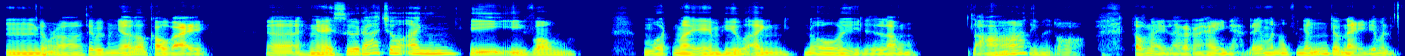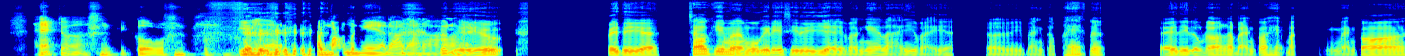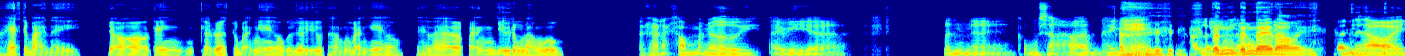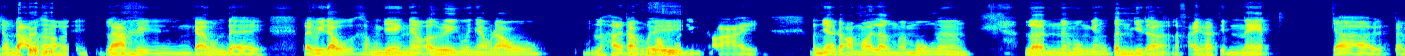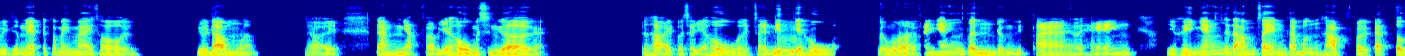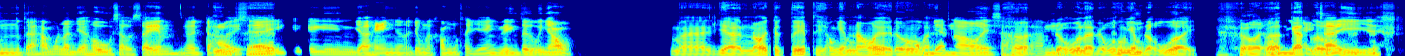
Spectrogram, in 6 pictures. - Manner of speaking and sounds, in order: tapping; singing: "ngày xưa đã cho anh … anh nỗi lòng"; other background noise; chuckle; laugh; in English: "crush"; laughing while speaking: "Ừ"; chuckle; laughing while speaking: "Ừ"; in English: "nick"; laughing while speaking: "Đó"; laughing while speaking: "rồi"; laughing while speaking: "vậy"; chuckle
- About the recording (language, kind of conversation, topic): Vietnamese, podcast, Bản tình ca nào khiến bạn vẫn tin vào tình yêu?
